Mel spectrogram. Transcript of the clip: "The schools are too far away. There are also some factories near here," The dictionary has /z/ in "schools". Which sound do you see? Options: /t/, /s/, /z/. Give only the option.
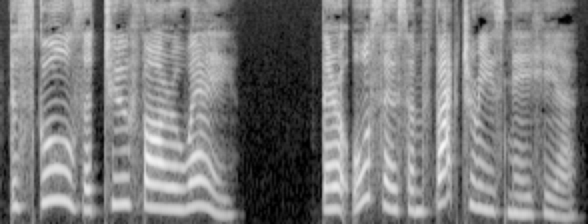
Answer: /z/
